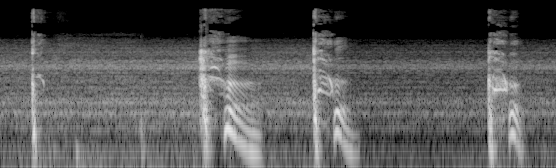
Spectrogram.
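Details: Coughing fit after inhaling smoke from a bong: four harsh coughing bursts, some with a strained, rising throaty tail.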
